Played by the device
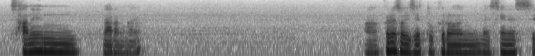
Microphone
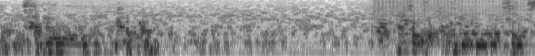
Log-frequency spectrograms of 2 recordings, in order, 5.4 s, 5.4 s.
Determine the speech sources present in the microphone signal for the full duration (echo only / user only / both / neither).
echo only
